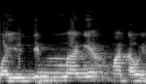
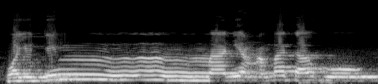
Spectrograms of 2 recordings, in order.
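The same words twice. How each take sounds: First: The doubled m is said quickly and short. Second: The doubled m is held long. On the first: The speaker calls it wrong. "itu keliru, harus lama" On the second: The speaker calls it right. "harus lama"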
